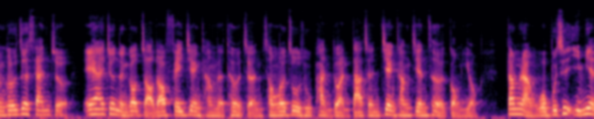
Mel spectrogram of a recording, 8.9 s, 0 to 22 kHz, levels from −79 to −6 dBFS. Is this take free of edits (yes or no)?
yes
